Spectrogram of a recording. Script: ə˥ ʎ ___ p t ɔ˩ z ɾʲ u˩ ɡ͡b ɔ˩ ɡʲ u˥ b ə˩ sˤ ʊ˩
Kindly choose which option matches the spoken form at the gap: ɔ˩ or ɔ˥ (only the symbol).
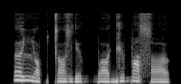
ɔ˩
